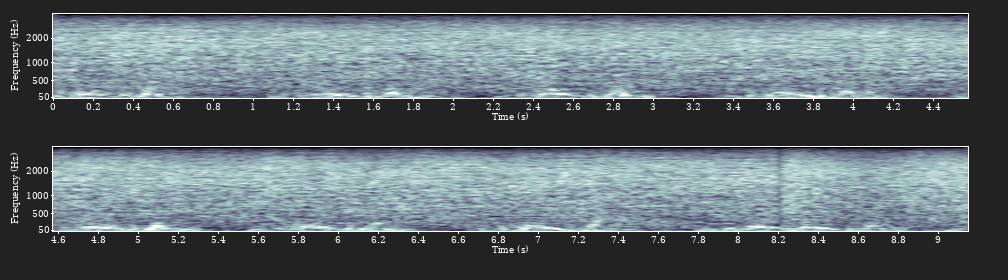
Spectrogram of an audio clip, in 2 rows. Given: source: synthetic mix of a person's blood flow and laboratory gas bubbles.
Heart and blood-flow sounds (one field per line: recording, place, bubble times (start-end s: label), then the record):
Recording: Doppler ultrasound of blood flow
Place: precordium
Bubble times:
0.00-0.25 s: bubbles
From the record:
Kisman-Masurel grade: 112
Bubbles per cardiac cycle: 1 to 2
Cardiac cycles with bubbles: 1 to 10%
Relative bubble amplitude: moderate (0.250 to 0.450)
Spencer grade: 1 (occasional bubble signal discernible with the cardiac motion signal, with majority of cardiac periods free of bubbles)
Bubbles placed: anywhere in the cardiac cycle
